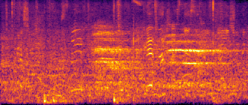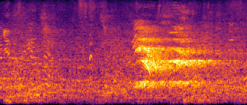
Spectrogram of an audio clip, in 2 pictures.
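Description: People murmur in the background of a large hall.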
